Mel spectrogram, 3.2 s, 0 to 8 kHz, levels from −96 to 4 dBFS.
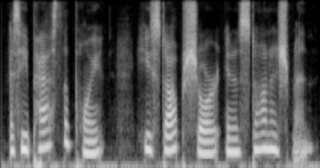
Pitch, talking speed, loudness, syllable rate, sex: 220 Hz, 190 wpm, -16 LUFS, 5.3 syllables/s, female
